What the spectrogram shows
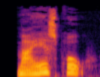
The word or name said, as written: mayasprog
